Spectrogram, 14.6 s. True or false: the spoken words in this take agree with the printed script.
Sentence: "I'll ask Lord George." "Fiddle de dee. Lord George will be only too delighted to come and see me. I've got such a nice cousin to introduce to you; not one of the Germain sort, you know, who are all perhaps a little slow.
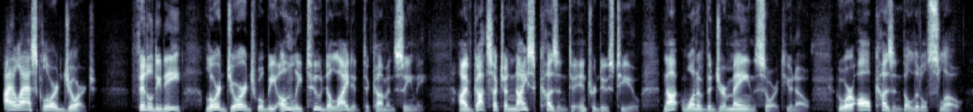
false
